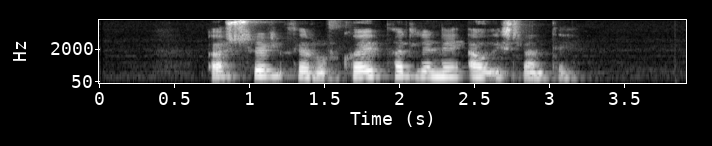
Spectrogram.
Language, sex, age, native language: Icelandic, female, 50-59, Icelandic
